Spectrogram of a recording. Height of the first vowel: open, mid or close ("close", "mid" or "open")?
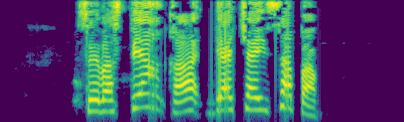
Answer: mid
